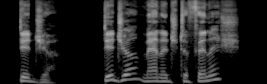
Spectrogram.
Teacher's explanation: So, did you becomes didja.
